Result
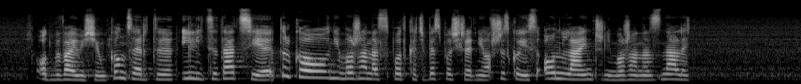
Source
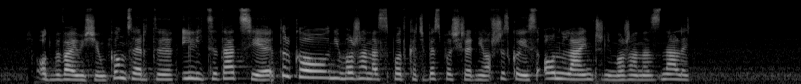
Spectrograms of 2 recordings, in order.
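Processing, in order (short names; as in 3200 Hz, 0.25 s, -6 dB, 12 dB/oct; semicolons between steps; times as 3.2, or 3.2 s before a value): weighting filter ITU-R 468; gain +4.5 dB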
